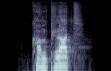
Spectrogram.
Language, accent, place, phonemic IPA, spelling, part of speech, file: German, Germany, Berlin, /kɔmˈplɔt/, Komplott, noun, De-Komplott.ogg
- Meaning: plot (conspiracy against a person)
